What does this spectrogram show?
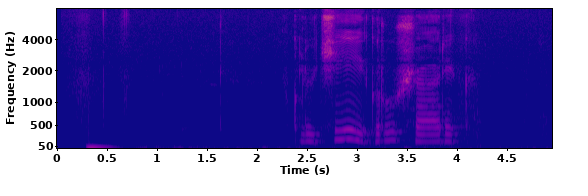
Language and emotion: Russian, neutral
